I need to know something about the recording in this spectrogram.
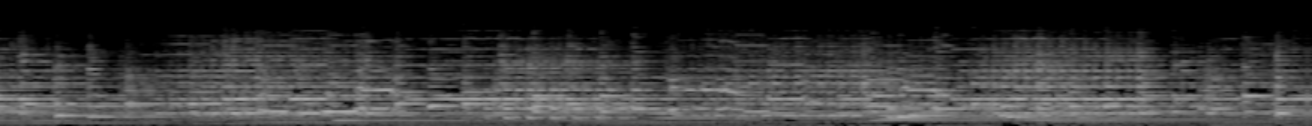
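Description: Instrumental background music: a continuous melody on plucked string instruments in a traditional style.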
